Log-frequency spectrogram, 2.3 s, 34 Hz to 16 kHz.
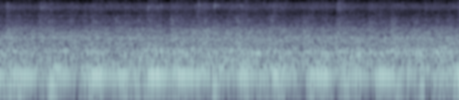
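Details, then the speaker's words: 1994 Evinrude 120 two-stroke big-bore outboard, 20-inch shaft, fresh tune-up, new plugs and water pump, cleaned fuel system, warming up with good water flow: steady even drone, no knocks or misses; normal running, smokes as two-strokes do. "they do smoke they're two strokes but they sure scream good motors"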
